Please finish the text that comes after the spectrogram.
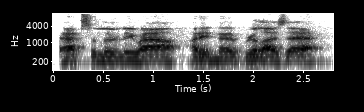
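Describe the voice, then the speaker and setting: A man's voice: fairly low pitch, little pitch movement, normal speed. A man hosting a casual panel talk, upbeat and encouraging toward his guests. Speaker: host.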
